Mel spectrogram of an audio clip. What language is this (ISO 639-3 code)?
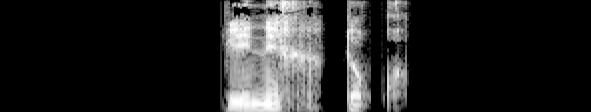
esu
